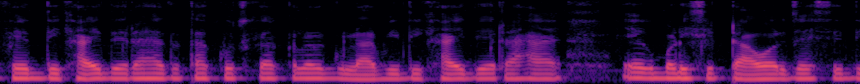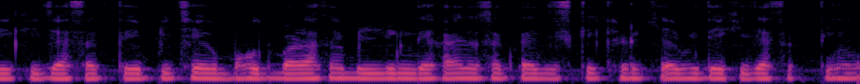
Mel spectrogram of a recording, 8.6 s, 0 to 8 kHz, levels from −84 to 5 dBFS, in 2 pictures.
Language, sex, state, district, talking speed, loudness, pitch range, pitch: Hindi, male, Chhattisgarh, Sukma, 280 wpm, -36 LUFS, 135-140 Hz, 135 Hz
